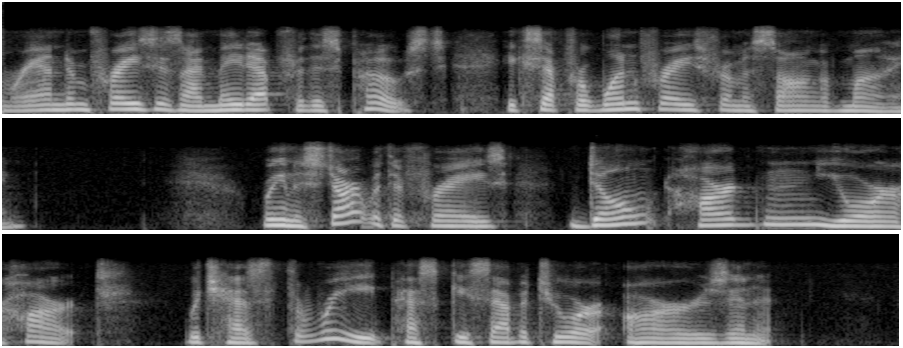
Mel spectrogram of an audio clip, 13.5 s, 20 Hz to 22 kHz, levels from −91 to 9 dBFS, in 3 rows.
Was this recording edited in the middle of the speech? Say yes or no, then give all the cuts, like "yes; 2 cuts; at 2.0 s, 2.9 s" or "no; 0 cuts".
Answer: no; 0 cuts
